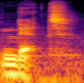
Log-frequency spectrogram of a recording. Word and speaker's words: knit: The K is silent, you dummy.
